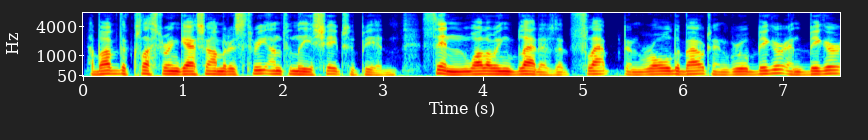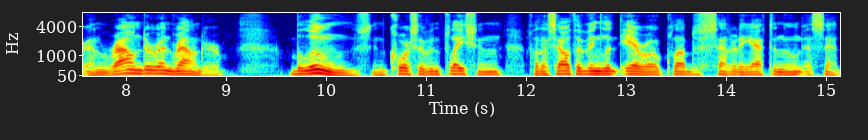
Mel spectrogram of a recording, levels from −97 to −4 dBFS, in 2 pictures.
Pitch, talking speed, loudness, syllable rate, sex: 125 Hz, 155 wpm, -19 LUFS, 5.4 syllables/s, male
